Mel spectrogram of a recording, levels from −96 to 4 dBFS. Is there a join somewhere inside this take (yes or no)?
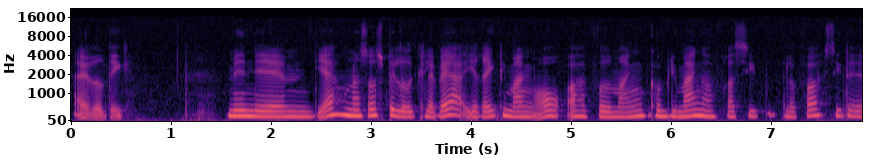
no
